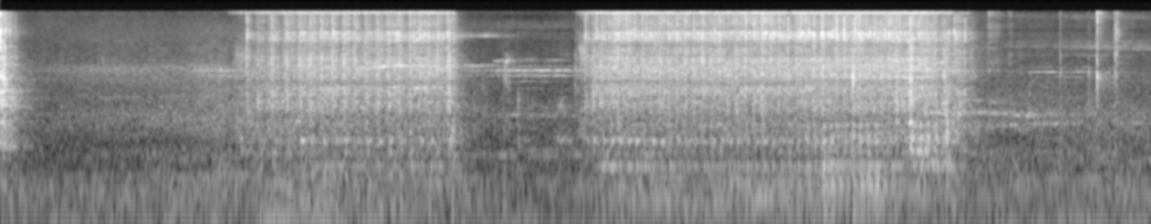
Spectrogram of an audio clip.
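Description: Sewing machine stitching along a V-neckline edge of a garment, a steady mechanical whir running in bursts with a brief pause in the middle, close and fairly loud.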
